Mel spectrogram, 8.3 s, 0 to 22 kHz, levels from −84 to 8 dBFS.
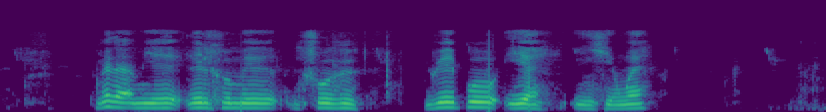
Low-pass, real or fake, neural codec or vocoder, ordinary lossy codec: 7.2 kHz; real; none; AAC, 48 kbps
